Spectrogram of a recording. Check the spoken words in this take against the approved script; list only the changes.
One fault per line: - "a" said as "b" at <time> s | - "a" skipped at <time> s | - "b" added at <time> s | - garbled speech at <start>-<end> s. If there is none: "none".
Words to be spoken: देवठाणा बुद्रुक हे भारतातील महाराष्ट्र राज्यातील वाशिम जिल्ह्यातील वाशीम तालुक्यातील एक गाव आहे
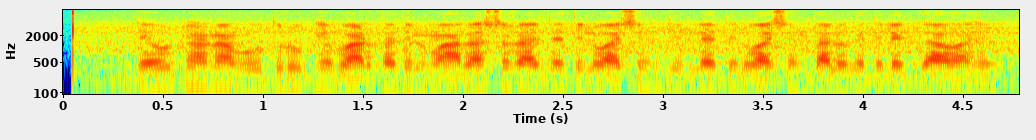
none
